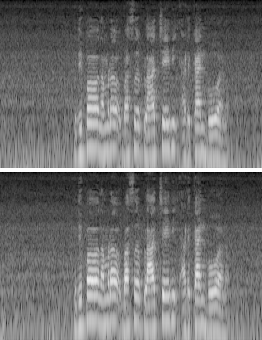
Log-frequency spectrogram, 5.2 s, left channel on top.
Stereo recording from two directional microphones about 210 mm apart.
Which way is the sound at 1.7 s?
Centre (ahead or behind).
